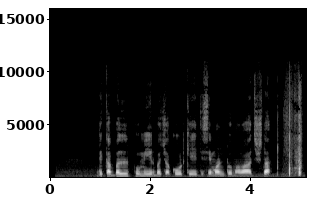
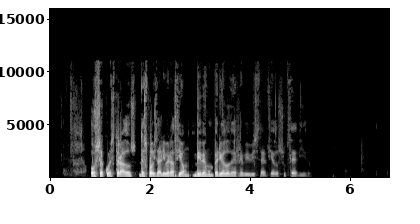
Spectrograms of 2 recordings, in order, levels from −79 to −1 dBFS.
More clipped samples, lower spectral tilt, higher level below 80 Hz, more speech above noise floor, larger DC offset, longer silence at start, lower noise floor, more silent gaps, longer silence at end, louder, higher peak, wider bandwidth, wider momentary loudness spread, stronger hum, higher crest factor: neither; about the same, -5 dB/octave vs -6 dB/octave; second, -68 dBFS vs -54 dBFS; second, 38 dB vs 60 dB; neither; first, 1 s vs 0.8 s; second, -62 dBFS vs -77 dBFS; neither; second, 0.1 s vs 1.7 s; second, -24 LUFS vs -17 LUFS; about the same, -2 dBFS vs 0 dBFS; about the same, 10.5 kHz vs 11.5 kHz; second, 10 LU vs 16 LU; neither; first, 24 dB vs 18 dB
